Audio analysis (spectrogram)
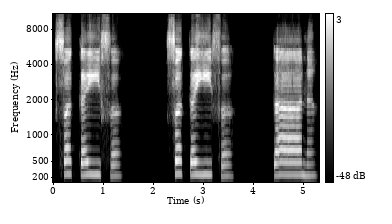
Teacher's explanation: یالین، فا کے اوپر زبر، لاسٹ والی فا پہ بھی زبر، دونوں فا کی حرکت چھوٹی چھوٹی سی اور درمیان میں یائے لین ، فکیف، فکیف کان، کان کاف کے ساتھ الف مدہ نظر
